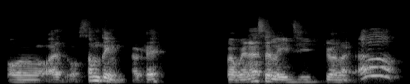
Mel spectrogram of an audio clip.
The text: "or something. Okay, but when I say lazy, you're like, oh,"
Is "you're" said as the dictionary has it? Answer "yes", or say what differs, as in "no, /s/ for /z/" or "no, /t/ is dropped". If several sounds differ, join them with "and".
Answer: no, /w/ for /ɹ/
